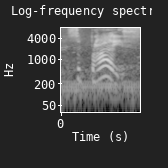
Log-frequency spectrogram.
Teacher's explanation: Many native English speakers often drop the first R sound when they say this word. In surprise, there are two R sounds close together.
